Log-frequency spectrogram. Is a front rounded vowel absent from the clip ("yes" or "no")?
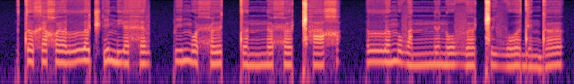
no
